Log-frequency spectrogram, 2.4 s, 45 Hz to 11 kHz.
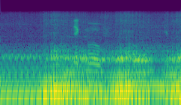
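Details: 1991 Nissan 240SX (S13) with an RB20DET turbo engine swap, revving with a lumpy, uneven low beat and stumbling exhaust pulses; sounds like a bad misfire, cause not known.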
